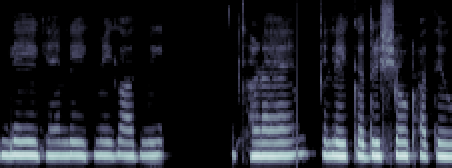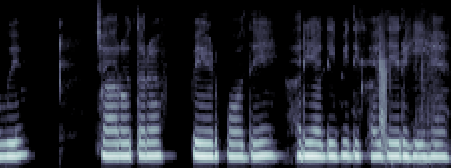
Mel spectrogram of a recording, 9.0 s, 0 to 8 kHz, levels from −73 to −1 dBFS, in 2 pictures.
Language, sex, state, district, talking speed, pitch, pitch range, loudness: Hindi, female, Uttarakhand, Uttarkashi, 155 wpm, 230 Hz, 230-235 Hz, -18 LUFS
